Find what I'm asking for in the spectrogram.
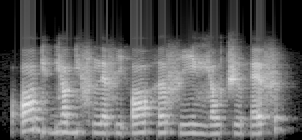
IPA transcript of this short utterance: ʔ ɔ bʲ ə bʲ ɒ bʲ ɯ f n ɛ f i ʔ ɔ h ə f i vʲ ɒ w t͡ʃ ɯ h ɛ f

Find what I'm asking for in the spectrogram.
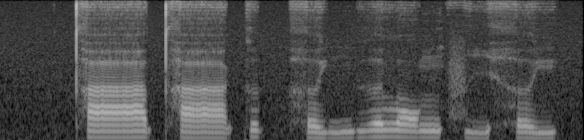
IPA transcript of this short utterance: t̪ʰ aː˧ t̪ʰ aː˨˩ k ə˦˥ k̚ h ə˨˩ j ŋ ɨ˧˥ ə̯ l ɔ˧ ŋ f i˨˩˨ h ə˨˩ j

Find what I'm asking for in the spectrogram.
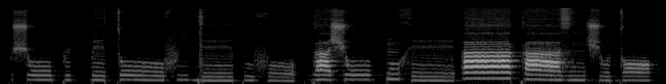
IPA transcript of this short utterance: ʃ oː˨ p ɪ˨ k͡p e˨ t oː˦˨ f i˦ ɡ eː˨ p u˨ f o˨ | ɡ a˨ ʃ oː˨ k͡p ũ˦ h eː˨ | aː˦ k aː˦˨ z ĩ˨ ʃ ʊ˨ d ɔ˦

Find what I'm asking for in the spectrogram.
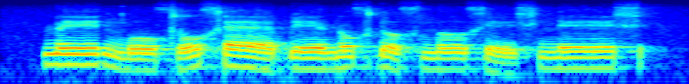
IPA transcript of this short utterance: ɳ eː˧ ŋ͡m oː˨ x ɾ o˨˦ x ɾ ɛː˦˨ ɓ eː˧ ɳ o˦ x ɗ ɤ˦˨ x n̪ ɤː˧ x eː˨ x n eː˦ x

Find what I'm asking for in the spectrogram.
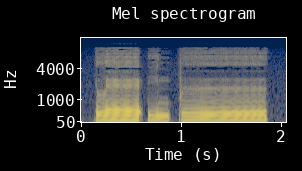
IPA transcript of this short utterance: l ɛː ʔ i n p ɘː

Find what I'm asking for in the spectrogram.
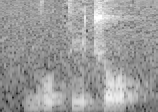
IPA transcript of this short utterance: b u k i t͡ʃ o

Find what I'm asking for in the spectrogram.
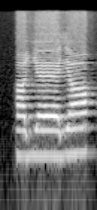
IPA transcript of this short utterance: ɑ ʎ æː lʲ ɑ

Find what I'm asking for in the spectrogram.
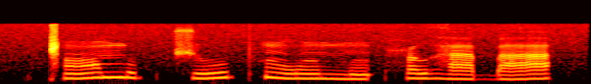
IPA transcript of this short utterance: ǁ ɔ̃ m u p t͡ʃ u pʰ ũ w ũ m ũ ʔ ħ u ɦ a ɓ a

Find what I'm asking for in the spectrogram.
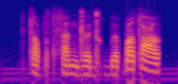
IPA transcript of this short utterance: tˤ o b u tˤ s a n d œ d o ɡ͡b œ ɓ œ tˤ ʕ ʌ

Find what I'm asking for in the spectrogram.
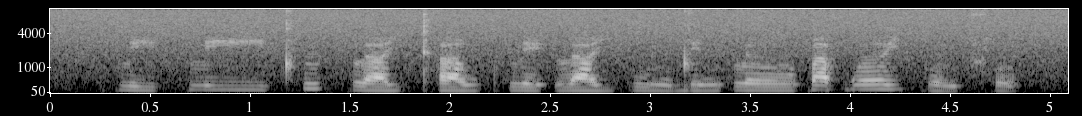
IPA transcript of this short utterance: p l i˨˩ t̚ p l iː˧ tʰ ɯ˦˥ k̚ p l a˩˦ j kʰ a˨˩ w pʰ l e˨˩ ʔ l a˨˩ j p u˨˩ n d e˩˦ n p l ɤː˧ p a˥˩ p̚ w ɤː˥˩ j k o˨˩ n t͡ɕʰ o˨˩ k̚

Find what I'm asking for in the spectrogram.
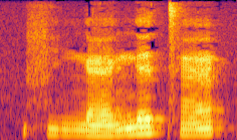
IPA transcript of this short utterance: f i ŋ æ ŋ ɛ tʰ æ̃

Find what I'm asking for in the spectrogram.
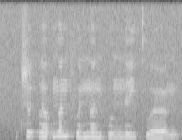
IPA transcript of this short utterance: t͡s ɵ˧ t̚ l ɐ˨˥ p̚ ŋ ɐ˥ n f ɵ˨˥ n n̪ ɐ˧ n k ʊ˨ ŋ n̪ e˨˧ j kʷʰ œː˨˩ ŋ

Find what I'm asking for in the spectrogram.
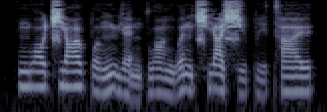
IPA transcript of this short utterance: n̪ w ɔ˥ t͡ɕ j ɑ˥ ʊ̯ p ɤ˧˥ ŋ m j ɛ̰˨˩ n t̪ w ɑ˥˧ ŋ w ə˥˧ n t͡ɕʰ j ä˥˩ ɕ i˧˥ p i˧˥ t̪ʰ a˥ ɪ̯

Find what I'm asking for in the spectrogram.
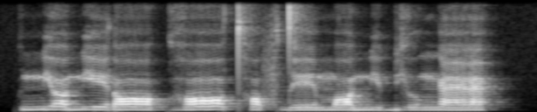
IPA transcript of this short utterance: mʲ ɒː mʲ eː ɾ ɒː ɡʱ ɒː t̪ʰ ɒ f d eː m ɒ mʲ o bʲ oː ŋ æ

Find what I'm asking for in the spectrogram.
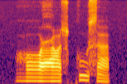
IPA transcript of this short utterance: ɦ ɔː ʕ ɑː ɬ k u s a

